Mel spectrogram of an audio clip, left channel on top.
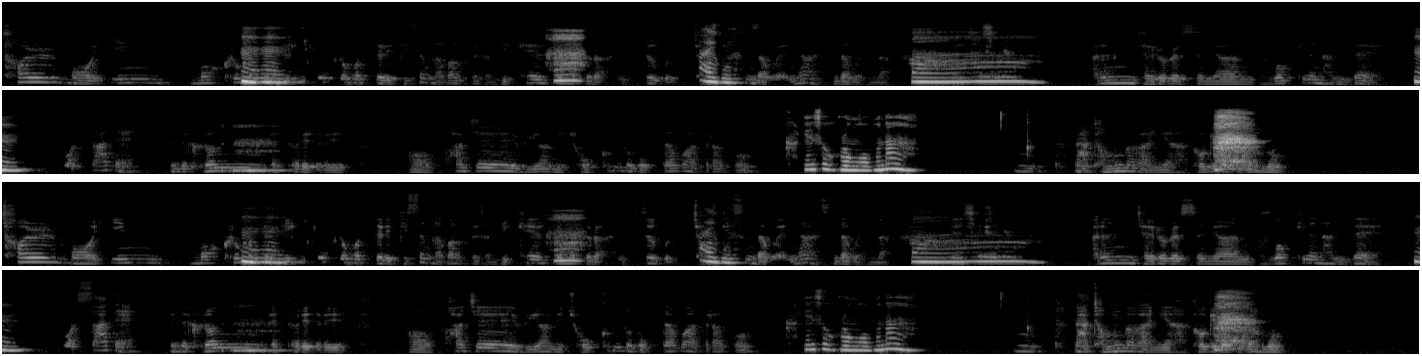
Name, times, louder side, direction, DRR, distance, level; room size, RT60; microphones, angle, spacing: voice 1, 0.0-9.2 9.5-10.0 10.9-13.8 14.8-15.5 15.9-17.9 18.2-21.7 24.3-27.0, right 2 dB, 75° right, 1.8 m, -45 dB
voice 2, 2.4-2.9 5.5-5.8 7.0-7.4 9.1-10.4 14.1-14.5 16.6-17.0 22.0-23.4 26.3-26.7, left 5 dB, 40° left, 0.4 m, -27 dB
9.2 x 8.0 x 2.2 m
head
